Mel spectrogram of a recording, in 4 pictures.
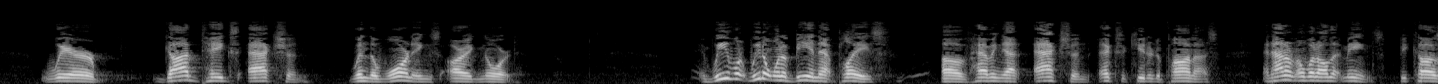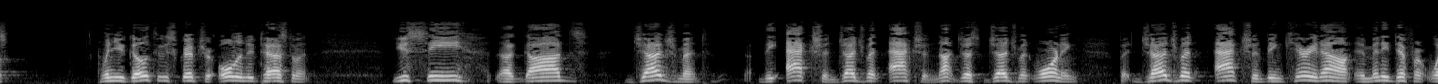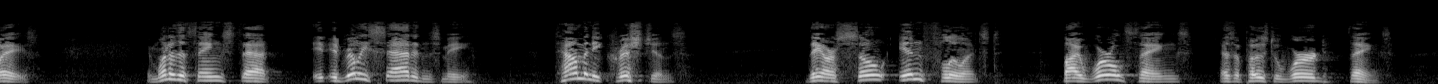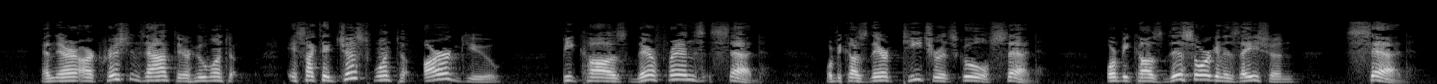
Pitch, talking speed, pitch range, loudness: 160 Hz, 130 wpm, 145-185 Hz, -18 LUFS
